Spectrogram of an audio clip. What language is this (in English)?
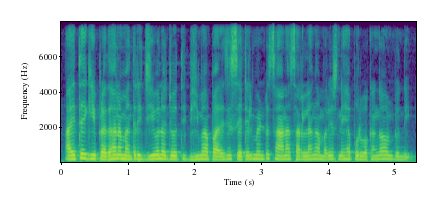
Telugu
